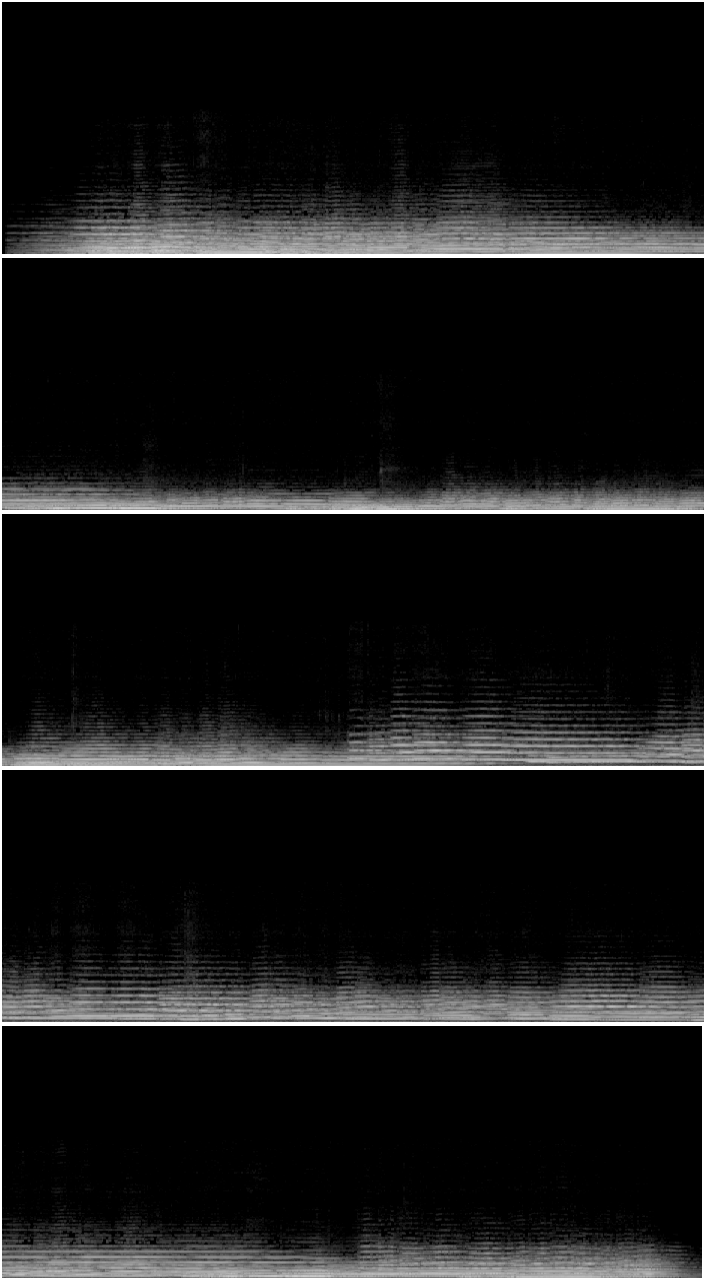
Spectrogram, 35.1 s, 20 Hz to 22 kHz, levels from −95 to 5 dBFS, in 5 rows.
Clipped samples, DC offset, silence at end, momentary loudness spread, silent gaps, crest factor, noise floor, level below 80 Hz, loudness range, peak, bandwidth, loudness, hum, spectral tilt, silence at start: under 0.1%; under 0.1%; 0.15 s; 8 LU; none; 18 dB; -49 dBFS; -54 dBFS; 5 LU; -8 dBFS; 5.4 kHz; -27 LUFS; none; -10 dB/octave; 0.35 s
